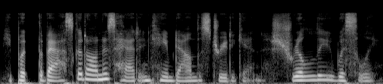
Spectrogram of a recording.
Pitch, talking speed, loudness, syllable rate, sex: 185 Hz, 235 wpm, -19 LUFS, 5.2 syllables/s, female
